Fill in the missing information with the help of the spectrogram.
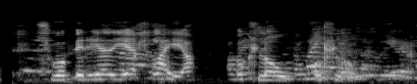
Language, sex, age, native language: Icelandic, male, 13, Icelandic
